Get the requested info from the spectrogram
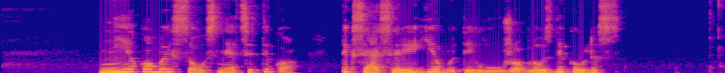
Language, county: Lithuanian, Vilnius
